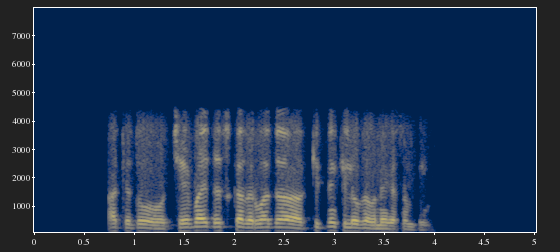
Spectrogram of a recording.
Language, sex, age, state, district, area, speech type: Hindi, male, 30-45, Rajasthan, Nagaur, rural, conversation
